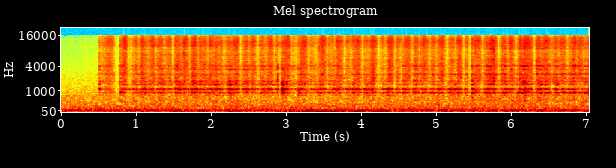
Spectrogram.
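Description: A bristle brush rubs into the carvings of an antique red and gold carved, painted wooden mask. After a brief quiet start, a steady, bright, scratchy brushing hiss runs throughout, swelling and fading with each stroke.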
